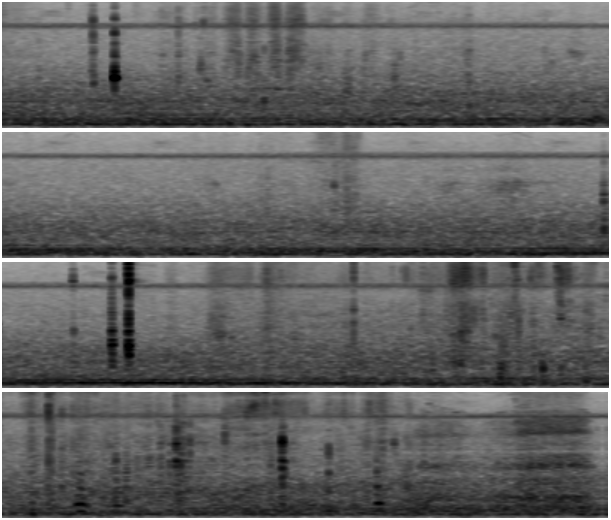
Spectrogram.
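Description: Insects, crickets, trilling steadily at one high pitch, with a few small clicks and rustles of gear being handled in the grass; the sharpest click comes about nine seconds in.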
